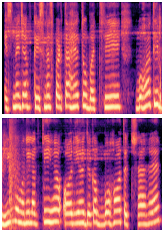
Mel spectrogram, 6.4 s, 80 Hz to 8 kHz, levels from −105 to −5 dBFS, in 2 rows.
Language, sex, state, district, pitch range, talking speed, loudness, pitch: Hindi, female, Uttar Pradesh, Varanasi, 260-295 Hz, 180 wpm, -11 LUFS, 275 Hz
